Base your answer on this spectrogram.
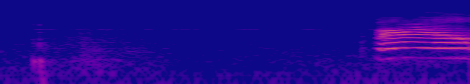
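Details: Housecat during its evening meal indoors: a faint tap, near silence, then a sudden loud meow, bright and richly harmonic, sustained for about half a second at the end.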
